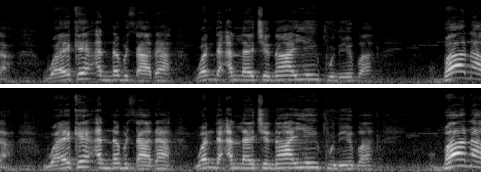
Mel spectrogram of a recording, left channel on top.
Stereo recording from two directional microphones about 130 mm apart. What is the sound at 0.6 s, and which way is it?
A man's voice, 30° left (ahead or behind).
